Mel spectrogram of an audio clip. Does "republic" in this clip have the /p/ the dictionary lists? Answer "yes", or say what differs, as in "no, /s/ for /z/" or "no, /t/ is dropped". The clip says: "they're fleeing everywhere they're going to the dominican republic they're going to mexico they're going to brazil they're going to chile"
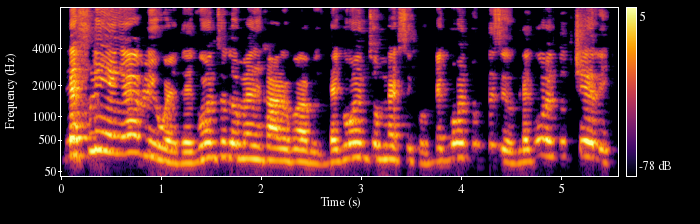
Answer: no, /b/ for /p/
